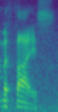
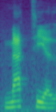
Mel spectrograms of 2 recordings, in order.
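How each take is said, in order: First: The middle consonant is a soft 'th' sound. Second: The middle consonant is a plain 't' sound. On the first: This is not the person's real name. The speaker calls it wrong. "his name is not Matthias" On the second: This is how the person's name is really said. The speaker calls it right. "It's like Matthias or Matthias or Matthias. It's it's basically Matthias, but take out the H"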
